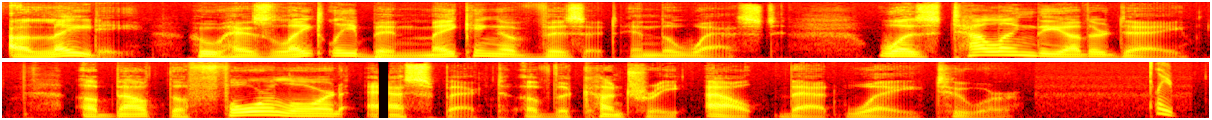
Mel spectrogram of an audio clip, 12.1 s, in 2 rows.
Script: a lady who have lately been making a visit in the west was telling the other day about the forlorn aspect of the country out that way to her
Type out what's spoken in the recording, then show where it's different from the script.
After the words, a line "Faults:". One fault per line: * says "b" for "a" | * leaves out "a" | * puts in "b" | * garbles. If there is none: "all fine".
a lady who has lately been making a visit in the west was telling the other day about the forlorn aspect of the country out that way to her
Faults:
* says "has" for "have"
